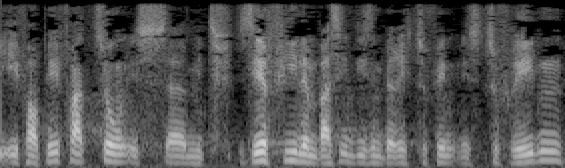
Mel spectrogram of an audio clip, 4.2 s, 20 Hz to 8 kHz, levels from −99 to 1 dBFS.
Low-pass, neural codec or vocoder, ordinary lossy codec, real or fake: 7.2 kHz; none; none; real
